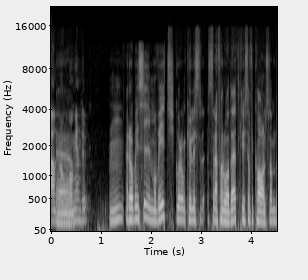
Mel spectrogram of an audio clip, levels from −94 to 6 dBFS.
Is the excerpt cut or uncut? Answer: uncut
